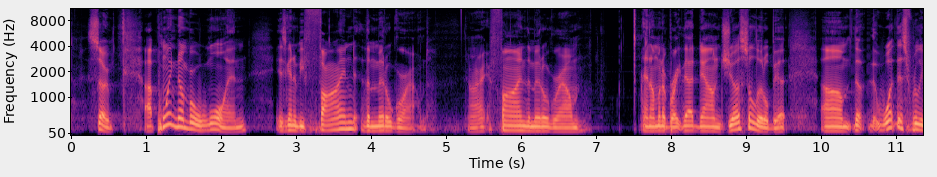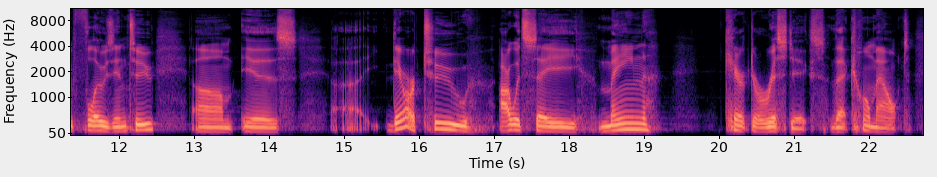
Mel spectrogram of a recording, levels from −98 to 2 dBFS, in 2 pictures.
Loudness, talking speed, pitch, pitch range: -21 LUFS, 135 wpm, 125 Hz, 110-155 Hz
